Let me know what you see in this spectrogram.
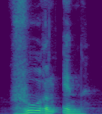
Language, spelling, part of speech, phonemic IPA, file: Dutch, voeren in, verb, /ˈvurə(n) ˈɪn/, Nl-voeren in.ogg
- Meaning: inflection of invoeren: 1. plural present indicative 2. plural present subjunctive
